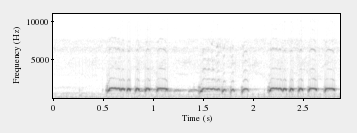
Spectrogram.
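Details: Loud zebra dove song inviting rivals: three close phrases of quick, evenly spaced staccato coos, each ending in a short sustained note.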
